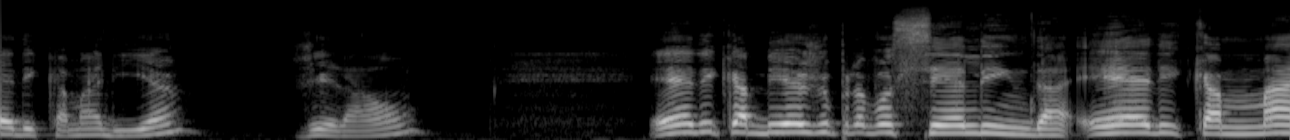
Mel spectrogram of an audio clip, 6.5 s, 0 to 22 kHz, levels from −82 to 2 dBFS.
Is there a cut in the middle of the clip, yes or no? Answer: no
